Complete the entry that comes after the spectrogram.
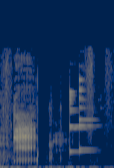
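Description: Sheep in a modded Minecraft Skyblock game give a short pair of bleats, the first loud and buzzy, the second thinner, followed by brief high pinging game effects, all close and with no talking.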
